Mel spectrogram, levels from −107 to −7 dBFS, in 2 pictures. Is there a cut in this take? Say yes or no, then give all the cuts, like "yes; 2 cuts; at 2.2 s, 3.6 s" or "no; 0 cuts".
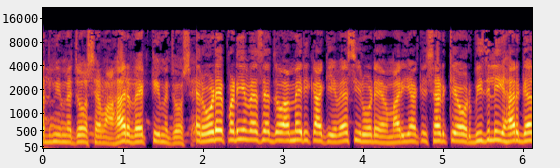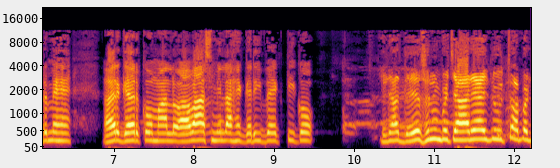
yes; 2 cuts; at 1.9 s, 9.7 s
